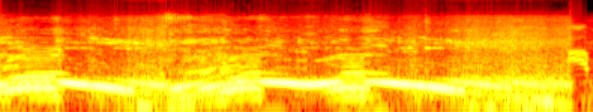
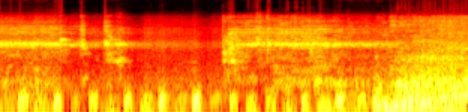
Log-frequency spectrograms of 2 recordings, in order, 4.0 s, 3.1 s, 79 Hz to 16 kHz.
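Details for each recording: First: Kawasaki Rouser 180 motorcycle after a light tune; before, it stalled when revved and was hard to start. It now starts easily and picks up cleanly through several blips, with the pitch rising and falling smoothly and no stumble or cut-out. Normal revving. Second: Kawasaki Rouser 180 with a 28 NB carburettor, revved from idle: uneven stumbling low chuffs that sag and stutter before the revs pick up, hard to start and dies when revved suddenly; bogging from restricted carburettor intake.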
